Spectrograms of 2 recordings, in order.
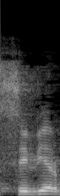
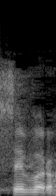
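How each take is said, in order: First: The first vowel sounds like 'ee', as in severe. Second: The first vowel sounds like 'eh', as in never. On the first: The speaker calls it wrong. "আমরা আসলে সিভিয়ার বলতাম" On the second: The speaker calls it right. "এটা আসলে সেভার হবে উচ্চারণটা"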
